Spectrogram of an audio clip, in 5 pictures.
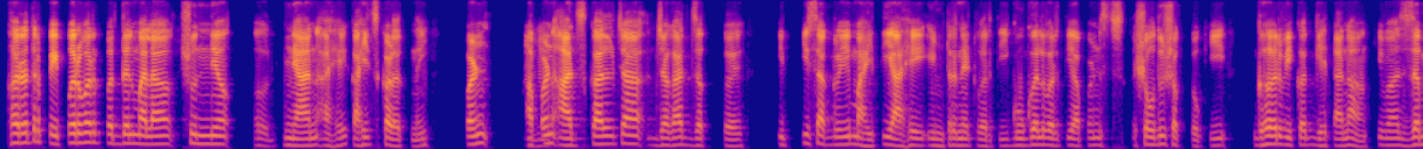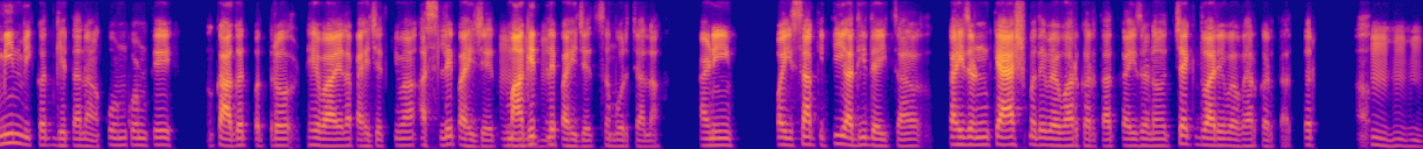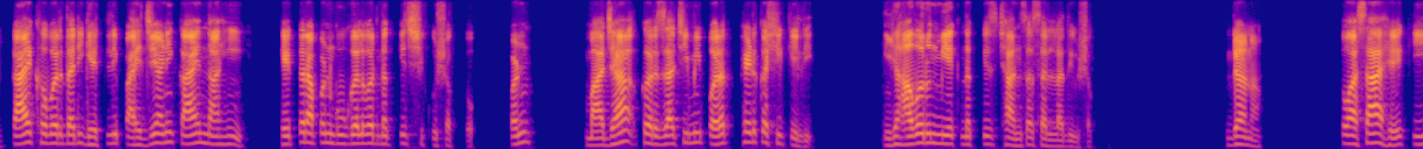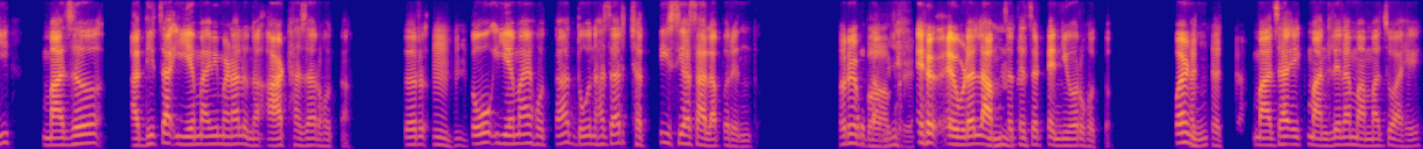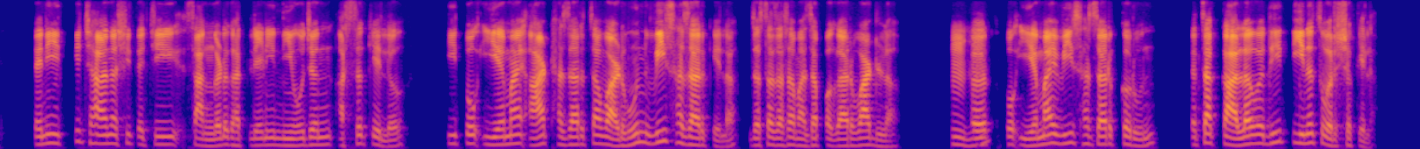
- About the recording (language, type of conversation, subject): Marathi, podcast, पहिलं घर घेतल्यानंतर काय वाटलं?
- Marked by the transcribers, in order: in English: "पेपरवर्कबद्दल"; other background noise; in English: "कॅशमध्ये"; laughing while speaking: "म्हणजे"; chuckle; in English: "टेन्युअर"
